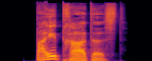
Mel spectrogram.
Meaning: second-person singular dependent preterite of beitreten
- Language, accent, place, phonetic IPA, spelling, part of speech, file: German, Germany, Berlin, [ˈbaɪ̯ˌtʁaːtəst], beitratest, verb, De-beitratest.ogg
